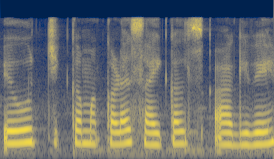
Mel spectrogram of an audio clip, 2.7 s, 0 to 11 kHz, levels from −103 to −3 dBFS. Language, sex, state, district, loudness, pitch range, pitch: Kannada, female, Karnataka, Bidar, -15 LUFS, 215-230 Hz, 225 Hz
